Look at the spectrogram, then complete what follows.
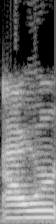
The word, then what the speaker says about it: hour: hour this is though the H is silent now the word hour itself can be a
